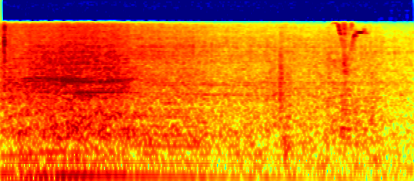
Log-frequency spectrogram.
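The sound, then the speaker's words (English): A car peels out and accelerates away with a loud, broad engine and tyre roar that is strongest at the start, then steadily fades as the vehicle pulls off. No one speaks. “I'll drive. Grace peels out, with Guy barely seated.”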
